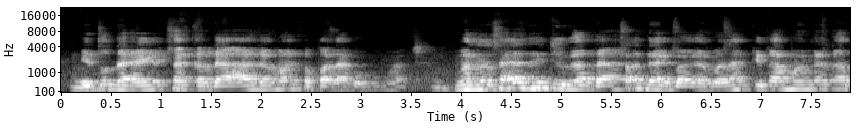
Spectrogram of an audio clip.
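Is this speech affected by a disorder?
Yes: cerebral palsy.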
